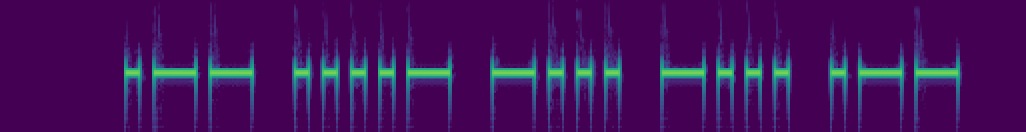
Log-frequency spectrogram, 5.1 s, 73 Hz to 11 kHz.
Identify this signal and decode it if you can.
Morse code, heard as a keyed tone, about 17 wpm, 700 Hz. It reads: W4BBW
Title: USA Call Signs - 5 Characters - Repeated 3x - 17wpm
